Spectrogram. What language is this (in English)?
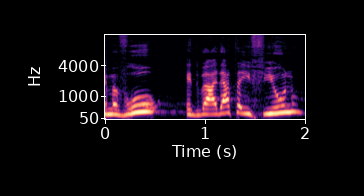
Hebrew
